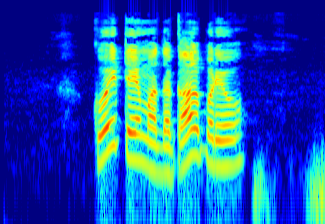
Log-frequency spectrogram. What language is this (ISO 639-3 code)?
kxp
